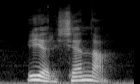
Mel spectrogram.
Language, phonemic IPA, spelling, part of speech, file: Swedish, /ˈeːrˌɕɛn.na/, erkänna, verb / interjection, Sv-erkänna.ogg
- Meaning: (verb) 1. to admit (to wrongdoing) 2. to admit (concede as true, more generally)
